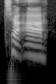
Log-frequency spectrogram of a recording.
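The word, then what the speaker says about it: tsaa: good almost polyglot said it's like the word cha cha in Tagalog is T like the tea that you drink and it's spelled TSA a cha cha that's such a talug spelling I love it there's the TS sound and then the double vowel uh pronunciation cha it's so talog yes very good what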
